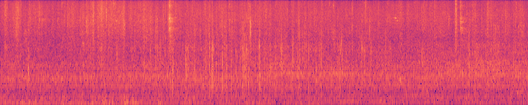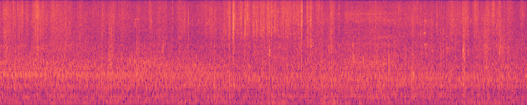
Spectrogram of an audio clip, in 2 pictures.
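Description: Puppies scuffle and rustle through dry wood shavings.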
